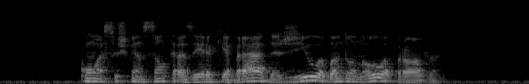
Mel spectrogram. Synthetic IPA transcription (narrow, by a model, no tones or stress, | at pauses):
kõw̃ɐsuʃpẽsɐ̃w̃t̪ɾazejɾɐkebɾad̪ɐʒiwabɐ̃nd̪onowɐpɾɔvɐ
